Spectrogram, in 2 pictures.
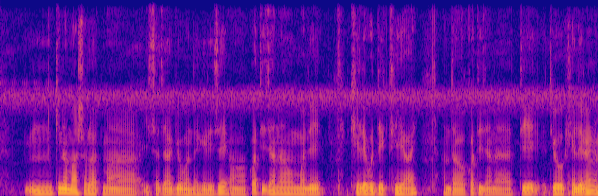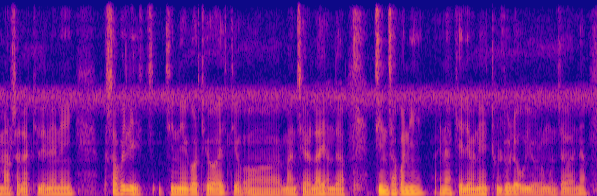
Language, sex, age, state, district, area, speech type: Nepali, male, 18-30, West Bengal, Kalimpong, rural, spontaneous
